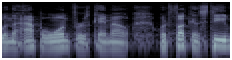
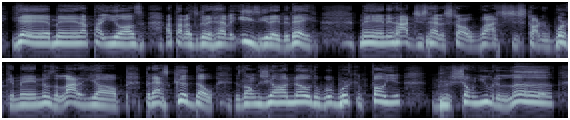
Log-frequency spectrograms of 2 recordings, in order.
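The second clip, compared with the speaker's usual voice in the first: loud, higher-pitched Louisiana cook; animated griping that turns generous, louder and up; 5 semitones higher, 5 dB louder than usual. Retold or imitated. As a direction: play the hard-working kitchen brother from Louisiana.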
